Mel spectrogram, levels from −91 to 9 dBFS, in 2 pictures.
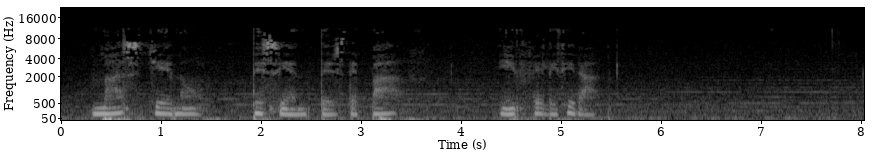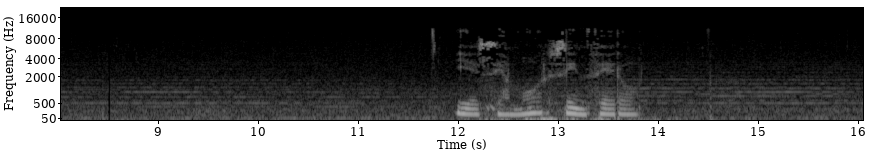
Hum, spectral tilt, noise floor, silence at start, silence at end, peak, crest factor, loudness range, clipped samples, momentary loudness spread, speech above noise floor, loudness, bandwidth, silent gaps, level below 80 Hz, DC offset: none; -5 dB/octave; -59 dBFS; 0 s; 0 s; -18 dBFS; 20 dB; 22 LU; under 0.1%; 25 LU; 23 dB; -37 LUFS; 11.5 kHz; none; -52 dBFS; under 0.1%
